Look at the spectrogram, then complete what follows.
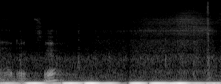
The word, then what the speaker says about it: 헤르츠: 근데 그거를 헤르츠라고도 하는 거야. 헤르츠 1초에 몇 번. 그게 헤르츠 단위라고 합니다.이 헤르츠라고 읽으시면 돼. 헤르츠.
